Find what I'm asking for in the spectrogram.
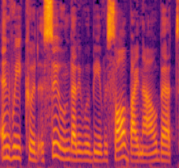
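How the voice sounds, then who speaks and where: A woman with a slight Swedish accent speaks at a fairly low pitch with ordinary pitch variation. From Sweden. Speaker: astrologer. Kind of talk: lecture. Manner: halting.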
